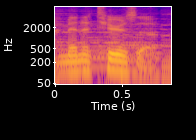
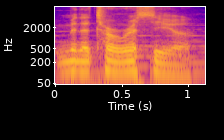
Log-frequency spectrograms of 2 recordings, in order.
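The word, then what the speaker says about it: Minityrsa: Minotyrza. Minotyrza. The whole time I was pronouncing it Minotyrissia.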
